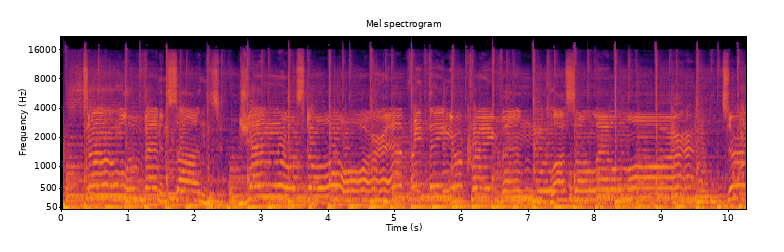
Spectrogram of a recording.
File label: Jingle; WXRR; Sullivan and Sons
